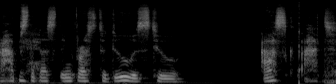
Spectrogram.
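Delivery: said quietly and hushed, under the breath. Speaking aside, not addressing the Oracle, in a quiet voice. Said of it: "I'm saying this quietly".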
